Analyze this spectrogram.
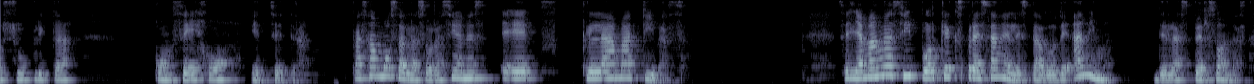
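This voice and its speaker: A woman teaches a grammar lesson at a mid-range pitch and walks through each point in a measured, step-by-step classroom manner. The recording sounds dull and slightly lo-fi, with the top end softened.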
